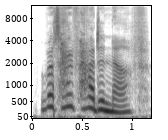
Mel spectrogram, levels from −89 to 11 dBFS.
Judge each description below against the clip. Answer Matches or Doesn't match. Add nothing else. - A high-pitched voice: Matches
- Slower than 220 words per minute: Matches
